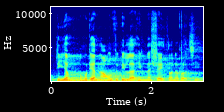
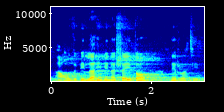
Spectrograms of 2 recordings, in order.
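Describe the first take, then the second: First: Said in the usual way. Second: Murmured slowly as a prayer for refuge; slow, quiet recitation. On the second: Shown as a demonstration. Preacher showing the congregation how to seek refuge, slow quiet prayer. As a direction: recite it slowly and softly to calm yourself. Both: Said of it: "Itu caranya begitu".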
